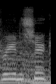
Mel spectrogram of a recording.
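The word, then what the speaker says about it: Ryunosuke: at some stuff and i've definitely been saying his name wrong i'm sorry i think it's rina suke is more accurate i'll try and do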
